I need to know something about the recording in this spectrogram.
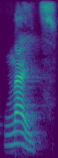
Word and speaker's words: night: For instance for instance K is not pronounced in the word night. K is not pronounced in the word night or no.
